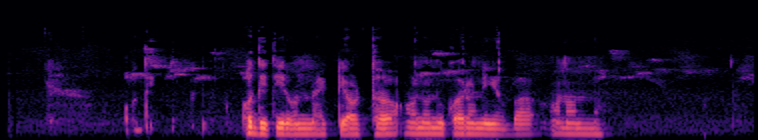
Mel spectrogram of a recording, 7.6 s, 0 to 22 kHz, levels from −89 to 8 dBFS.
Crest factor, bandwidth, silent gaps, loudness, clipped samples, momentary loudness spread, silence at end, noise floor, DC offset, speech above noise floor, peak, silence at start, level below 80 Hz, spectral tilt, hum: 22 dB; 8.8 kHz; none; -25 LUFS; under 0.1%; 23 LU; 1.55 s; -63 dBFS; under 0.1%; 38 dB; -6 dBFS; 0.5 s; -72 dBFS; -7.5 dB/octave; none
